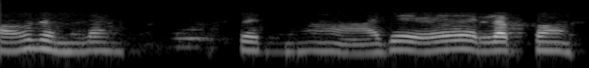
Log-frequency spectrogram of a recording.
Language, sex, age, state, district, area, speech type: Kannada, female, 45-60, Karnataka, Uttara Kannada, rural, conversation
